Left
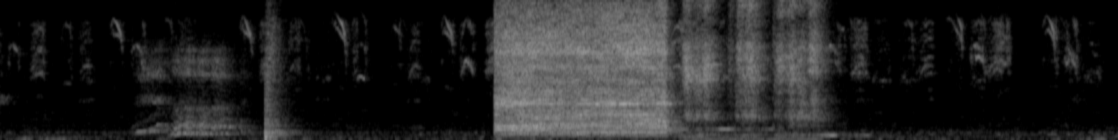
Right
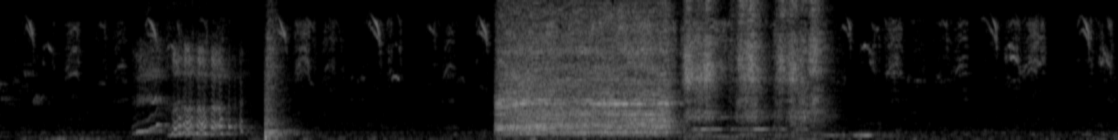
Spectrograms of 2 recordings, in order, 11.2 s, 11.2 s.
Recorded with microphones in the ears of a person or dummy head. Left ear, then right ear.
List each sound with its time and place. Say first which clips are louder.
1.3 s laughter: right 2 dB; 70° right (ahead or behind), 1.8 m; by 2.5 s 60° right (ahead or behind), 0.8 m
2.6 s a snare drum: left 3 dB; 5° left (ahead or behind), 1.0 m
4.9 s a hair dryer: left 8 dB; 75° left (ahead or behind), 0.9 m
6.8 s writing: left 4 dB; 25° left (ahead or behind), 3.5 m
